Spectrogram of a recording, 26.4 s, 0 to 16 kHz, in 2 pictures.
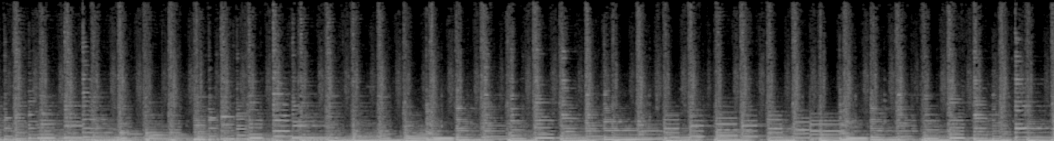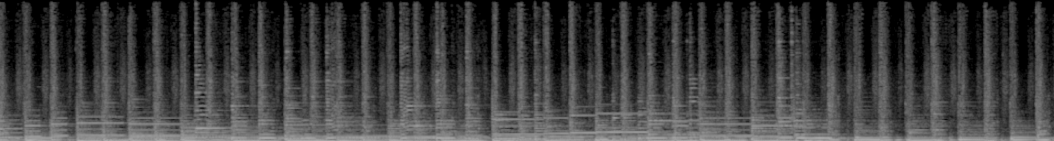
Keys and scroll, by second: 20.4 Escape.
